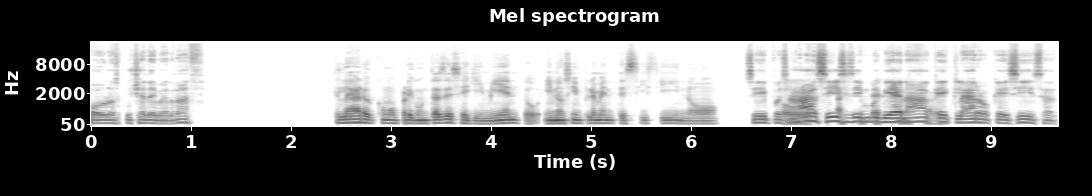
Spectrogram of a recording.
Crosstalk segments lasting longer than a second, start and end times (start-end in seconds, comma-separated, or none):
6.8-8.6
